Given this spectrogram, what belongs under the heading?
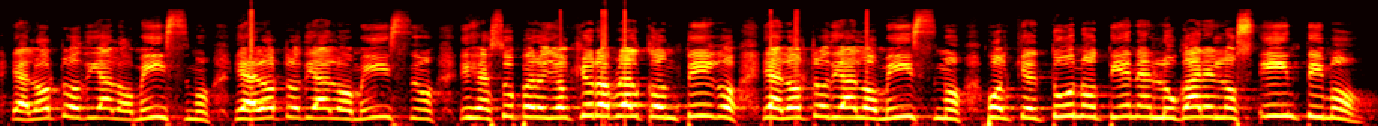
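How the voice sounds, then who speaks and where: A woman's voice: sits high, fairly bright tone. A woman pastor, preaching a fervent sermon in a church with repetitive phrasing. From Dominican Republic.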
